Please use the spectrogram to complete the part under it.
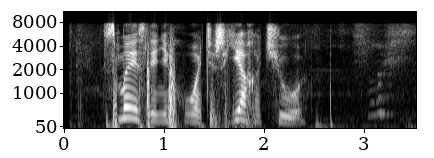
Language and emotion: Russian, angry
